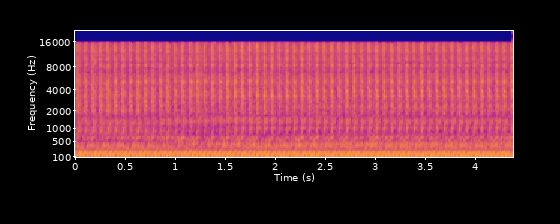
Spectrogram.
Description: Knocking/ticking from an e36 m3 S52 engine in a BMW e30 with hood closed.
